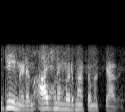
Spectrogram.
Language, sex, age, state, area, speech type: Gujarati, male, 18-30, Gujarat, urban, conversation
